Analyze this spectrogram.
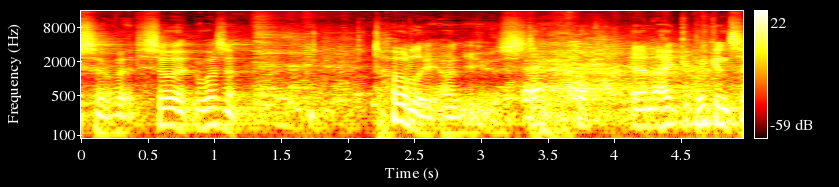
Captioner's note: laughter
